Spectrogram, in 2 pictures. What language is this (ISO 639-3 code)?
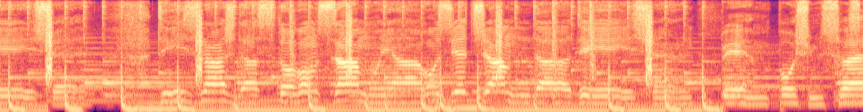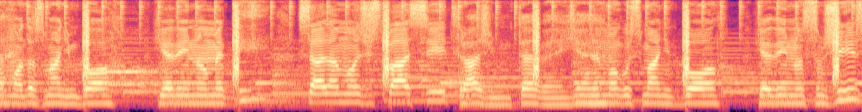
hrv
